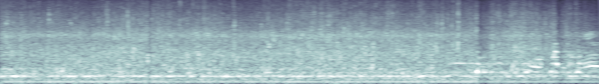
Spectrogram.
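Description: Swimming pool water sloshing and splashing against the wall in a reverberant indoor pool hall, over a steady low hum.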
